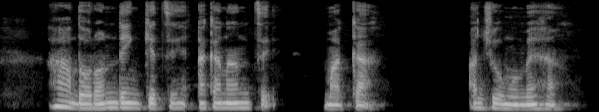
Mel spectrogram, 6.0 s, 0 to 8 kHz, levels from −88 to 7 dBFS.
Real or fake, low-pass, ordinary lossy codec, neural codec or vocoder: real; none; none; none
